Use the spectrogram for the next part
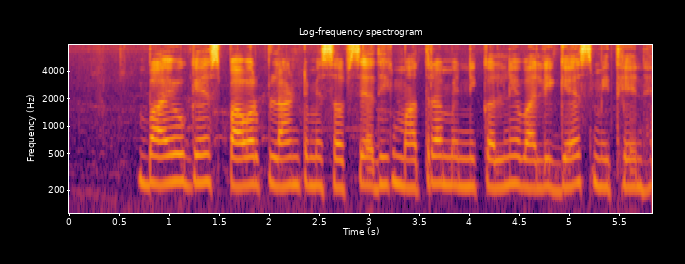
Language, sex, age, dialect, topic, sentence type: Hindi, female, 18-24, Marwari Dhudhari, agriculture, statement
